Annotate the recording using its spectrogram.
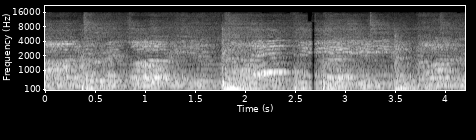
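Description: A small gospel choir singing together in harmony, with steady low accompanying notes underneath.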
